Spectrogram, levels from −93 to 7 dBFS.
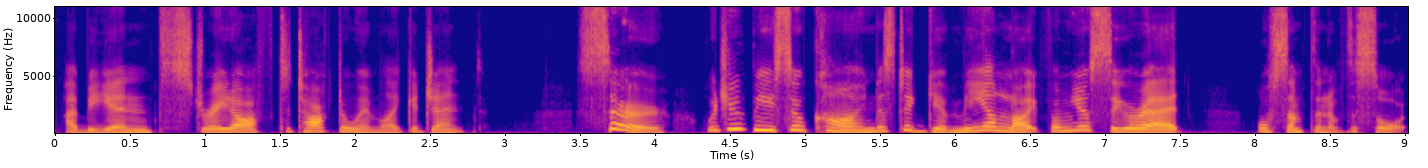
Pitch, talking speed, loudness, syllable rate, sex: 250 Hz, 200 wpm, -18 LUFS, 5.0 syllables/s, female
